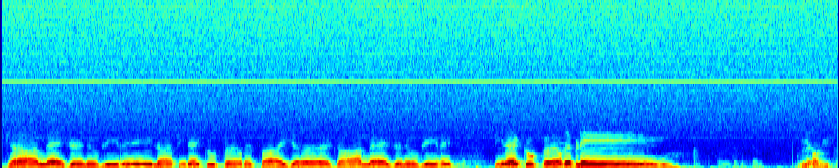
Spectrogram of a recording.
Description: Divertissements d'adultes - Couplets à danser
danse : branle : courante, maraîchine
Enquête Arexcpo en Vendée
Pièce musicale inédite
